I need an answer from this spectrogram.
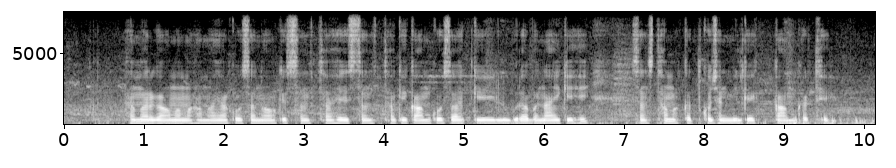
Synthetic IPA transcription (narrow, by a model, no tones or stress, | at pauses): hɐməɾɡaːmamɐɦamaːjakoːsanaːokesə̃nst̪ʰaɦɛsə̃nst̪ʰakekaːmkoːsakelʊɡɾabənaːekeɦe | sə̃nst̪ʰamakət̪kʰod͡ʒʱənmɪlkekaːmkəɾt̪ʰeː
